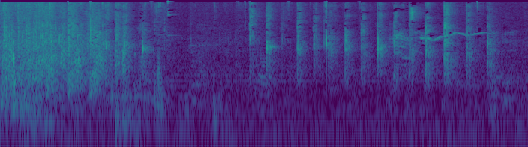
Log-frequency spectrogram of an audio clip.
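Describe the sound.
Audience at a Buddhist dharma talk clapping hands, first a dense burst of applause, then after a short lull a run of steady, rhythmic claps in unison.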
